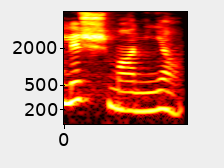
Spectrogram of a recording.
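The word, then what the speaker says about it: Leishmania: भी याद रखना है, और उसका नाम है लिशमानिया या लिशमैनिया, जो भी आप बेटर प्रोनाउंस करना चाहें।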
